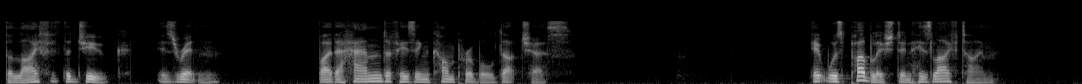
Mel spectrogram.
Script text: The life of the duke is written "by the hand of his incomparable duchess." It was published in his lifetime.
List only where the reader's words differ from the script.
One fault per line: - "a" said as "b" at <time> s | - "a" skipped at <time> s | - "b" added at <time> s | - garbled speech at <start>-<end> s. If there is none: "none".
none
